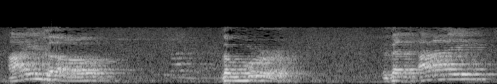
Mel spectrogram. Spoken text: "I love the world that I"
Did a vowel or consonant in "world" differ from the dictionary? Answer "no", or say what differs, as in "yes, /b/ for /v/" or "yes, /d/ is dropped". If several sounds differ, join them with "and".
yes, /l/ is dropped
